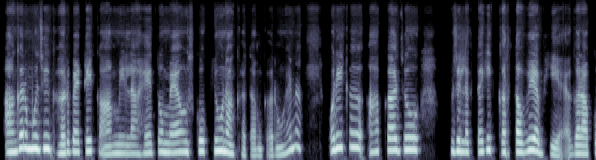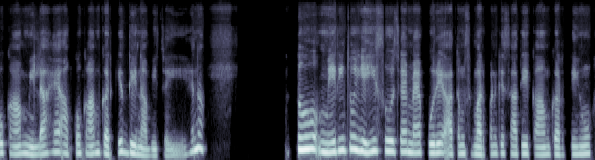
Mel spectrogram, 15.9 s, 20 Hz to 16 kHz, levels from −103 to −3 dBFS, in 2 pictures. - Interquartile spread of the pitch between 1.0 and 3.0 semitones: No, average, 4.9 semitones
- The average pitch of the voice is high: Yes, high, 210 Hz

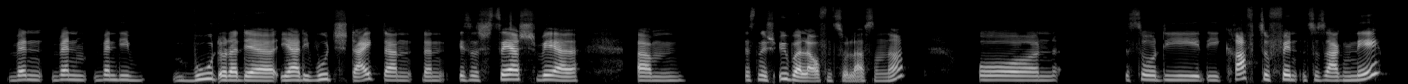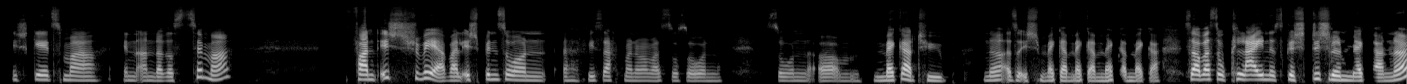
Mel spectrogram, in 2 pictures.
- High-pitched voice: Yes, high, 195 Hz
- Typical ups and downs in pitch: Yes, average, 3.0 semitones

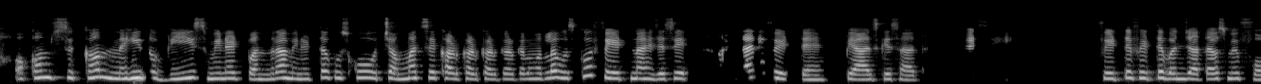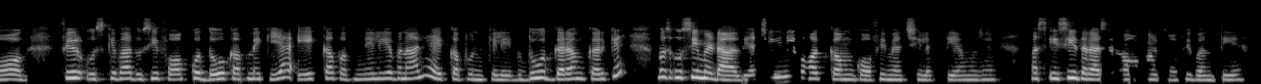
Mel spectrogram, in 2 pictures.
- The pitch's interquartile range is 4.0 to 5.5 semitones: No, average, 3.5 semitones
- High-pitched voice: Yes, very high, 255 Hz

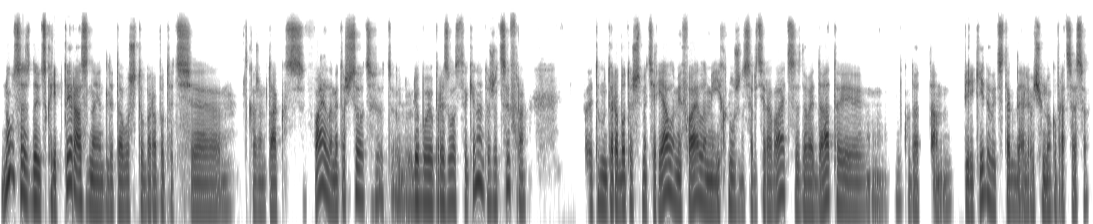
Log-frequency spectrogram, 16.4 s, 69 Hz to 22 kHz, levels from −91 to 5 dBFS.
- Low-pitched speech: Yes, low, 115 Hz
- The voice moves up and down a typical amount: Yes, average, 3.2 semitones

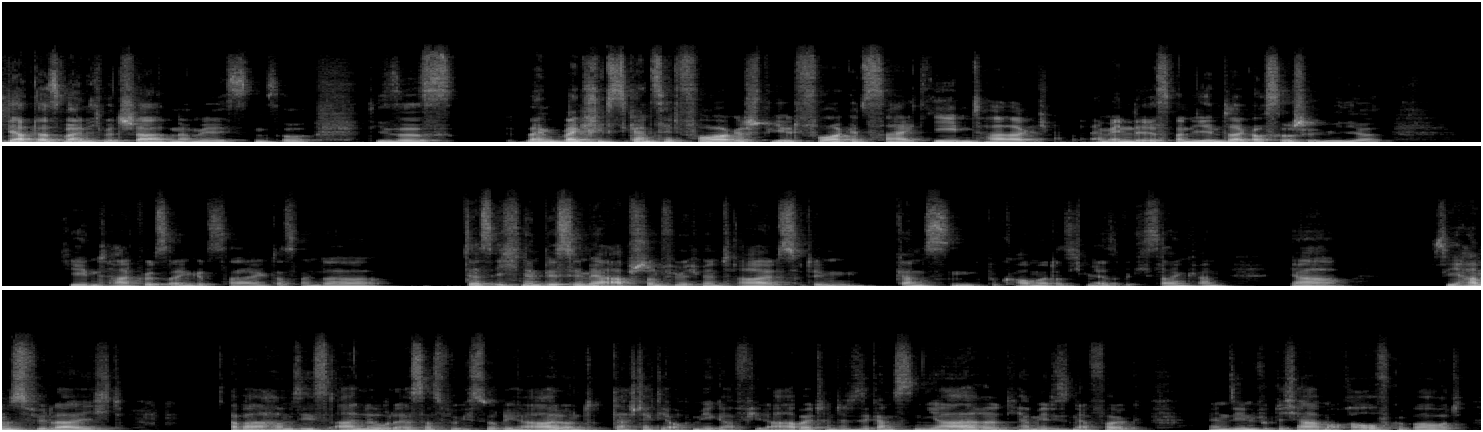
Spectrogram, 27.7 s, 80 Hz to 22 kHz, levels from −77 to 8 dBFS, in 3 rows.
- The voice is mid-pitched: No, low, 100 Hz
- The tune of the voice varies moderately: Yes, average, 3.4 semitones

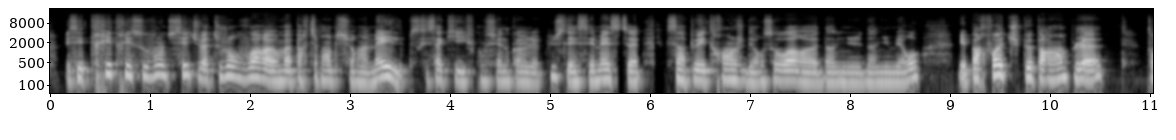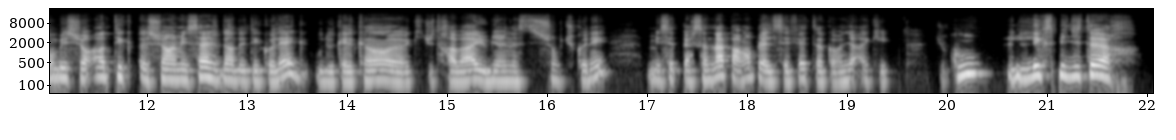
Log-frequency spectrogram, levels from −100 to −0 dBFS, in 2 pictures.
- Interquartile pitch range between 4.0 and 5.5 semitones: Yes, average, 4.4 semitones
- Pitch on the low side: No, medium, 145 Hz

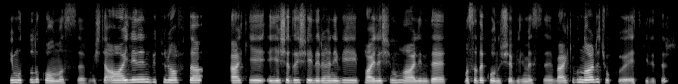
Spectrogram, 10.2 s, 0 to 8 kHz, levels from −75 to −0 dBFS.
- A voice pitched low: No, high, 190 Hz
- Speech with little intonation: No, average, 3.3 semitones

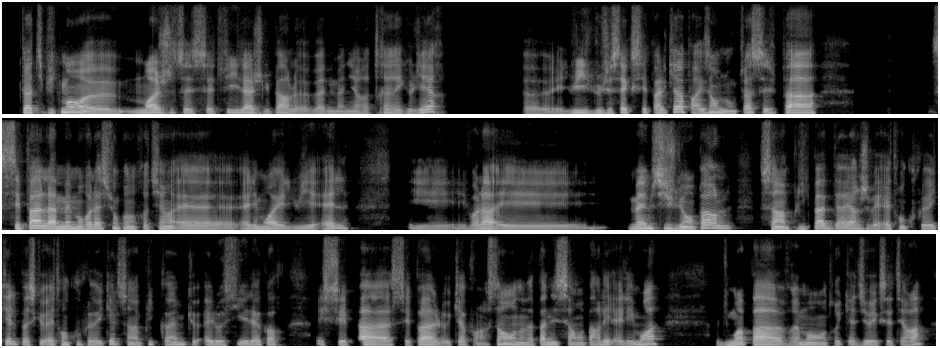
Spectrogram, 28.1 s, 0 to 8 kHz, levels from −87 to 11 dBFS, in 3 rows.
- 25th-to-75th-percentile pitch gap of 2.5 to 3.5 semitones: Yes, average, 2.9 semitones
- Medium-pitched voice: No, low, 130 Hz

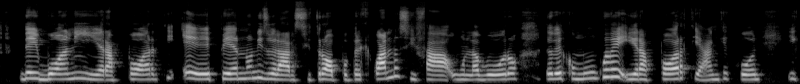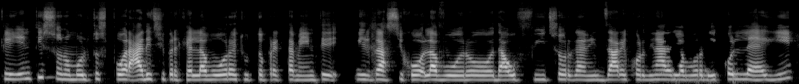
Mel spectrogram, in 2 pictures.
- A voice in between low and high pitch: No, high, 225 Hz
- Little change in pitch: Yes, narrow, 2.3 semitones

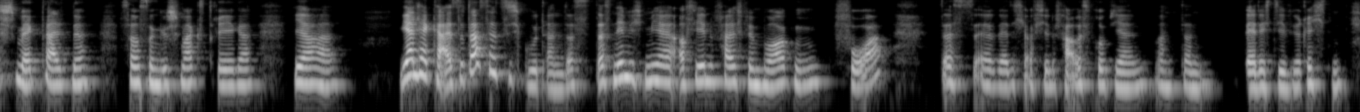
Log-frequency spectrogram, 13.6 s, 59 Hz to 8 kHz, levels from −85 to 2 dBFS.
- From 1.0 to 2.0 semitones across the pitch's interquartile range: No, average, 2.7 semitones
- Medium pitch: No, high, 195 Hz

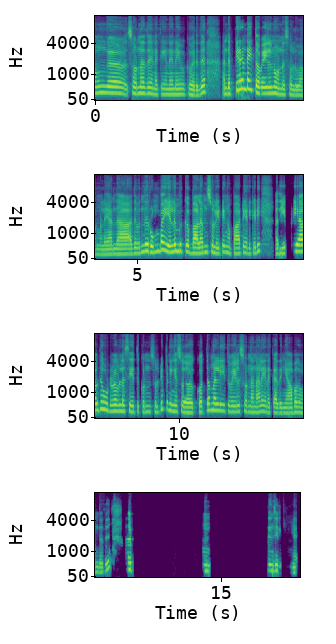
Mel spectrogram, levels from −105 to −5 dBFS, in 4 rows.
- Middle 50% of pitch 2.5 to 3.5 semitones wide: No, average, 4.0 semitones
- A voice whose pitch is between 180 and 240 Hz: Yes, high, 195 Hz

